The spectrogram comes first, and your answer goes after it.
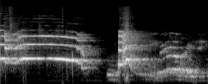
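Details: Cavalier King Charles Spaniel puppies, kept in an indoor pen, being introduced to larger resident dogs and first puppy mash, December 2022. A long level whine is followed by a sharp yip that trails into a wavering, lower whimper.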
